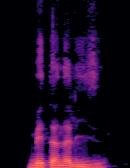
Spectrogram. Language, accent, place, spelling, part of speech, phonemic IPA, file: French, France, Lyon, métanalyse, noun, /me.ta.na.liz/, LL-Q150 (fra)-métanalyse.wav
- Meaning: metanalysis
